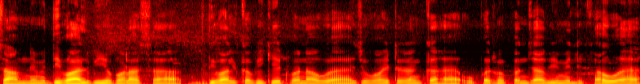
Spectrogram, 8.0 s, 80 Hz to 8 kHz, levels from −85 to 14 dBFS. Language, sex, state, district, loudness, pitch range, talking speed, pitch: Hindi, male, Punjab, Kapurthala, -23 LUFS, 80-85 Hz, 195 wpm, 80 Hz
